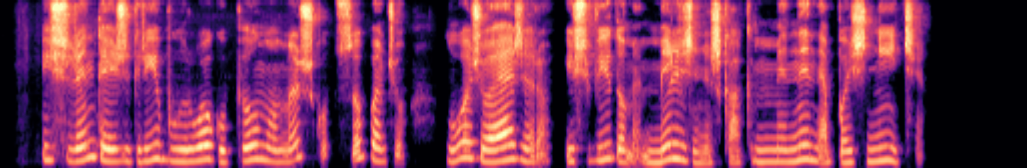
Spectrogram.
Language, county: Lithuanian, Marijampolė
